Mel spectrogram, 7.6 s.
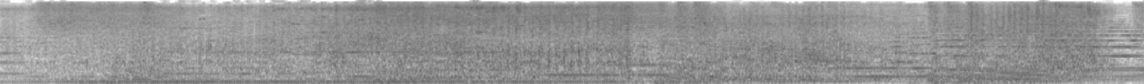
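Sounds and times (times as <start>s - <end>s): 
Helicopter 234 Zulu flying north: 0.2s - 7.4s.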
